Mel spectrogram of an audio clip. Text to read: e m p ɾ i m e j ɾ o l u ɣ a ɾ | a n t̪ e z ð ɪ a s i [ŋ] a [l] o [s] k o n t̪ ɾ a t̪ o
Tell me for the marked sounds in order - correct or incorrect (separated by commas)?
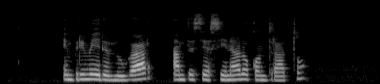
incorrect, incorrect, incorrect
